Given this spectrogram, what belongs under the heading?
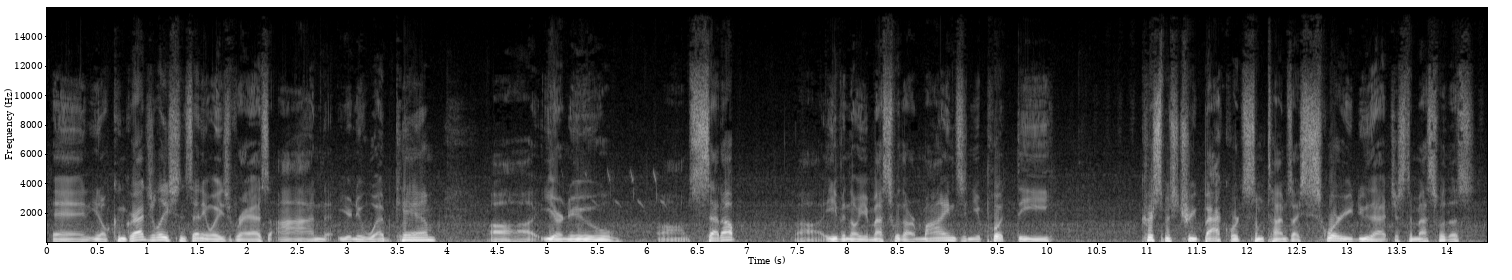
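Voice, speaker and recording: A mellow, relaxed man rambles through casual commentary for his gaming channel. He wanders off on tangents and laughs lightly at himself along the way. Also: on the low side, normal speed, slight background noise. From United States. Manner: rambling, chatty, chuckles often.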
